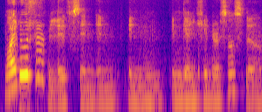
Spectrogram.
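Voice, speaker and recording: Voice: medium pitch, wildly swooping pitch, normal speed, warm tone, slight background noise. A game streamer giving casual livestream commentary, rambling and thinking aloud.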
